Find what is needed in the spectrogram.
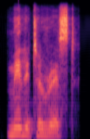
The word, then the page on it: militarist: Indian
